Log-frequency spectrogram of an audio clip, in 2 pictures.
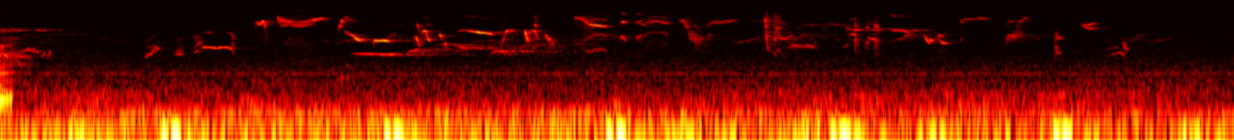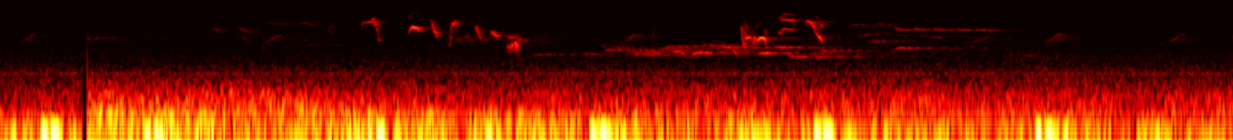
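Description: Birds chirping and trilling in two spells, about a second in and again past the middle, with a faint steady hum underneath.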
